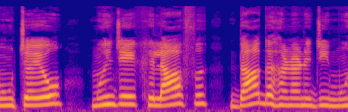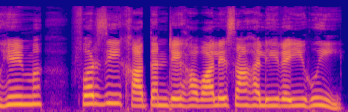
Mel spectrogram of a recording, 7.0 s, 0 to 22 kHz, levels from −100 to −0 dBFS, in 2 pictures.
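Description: Nothing in this speech recording trips up the ear, since no dropouts, clicks, glitches or other technical faults turn up anywhere in it.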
